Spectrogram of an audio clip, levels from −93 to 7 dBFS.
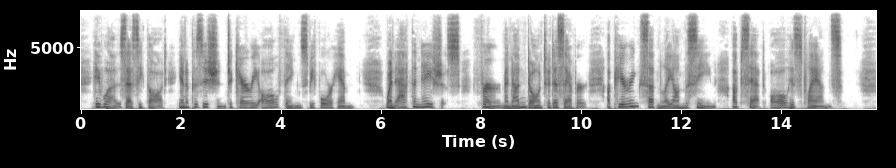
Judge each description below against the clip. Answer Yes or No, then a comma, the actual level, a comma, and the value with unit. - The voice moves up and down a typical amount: No, wide, 5.9 semitones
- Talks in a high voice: No, medium, 170 Hz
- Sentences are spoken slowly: Yes, slow, 115 wpm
